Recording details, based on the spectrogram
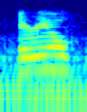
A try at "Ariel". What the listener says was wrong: No, there's no L in it.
